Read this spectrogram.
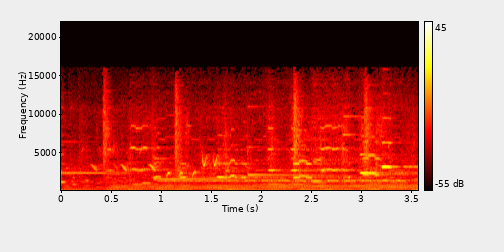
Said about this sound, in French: Ah, le rossignol. Ça chante très très fort. Donc euh, voilà, il est à peu près à 70 mètres. Il y a, trois rossignols en même temps qu'on entend d'ailleurs.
